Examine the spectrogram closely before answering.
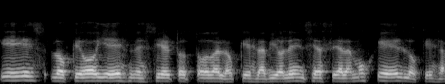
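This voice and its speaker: In an Argentine accent, a woman speaks with a very deep, low pitch. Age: 70s. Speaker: human rights activist. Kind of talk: interview. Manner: halting, many fillers.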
